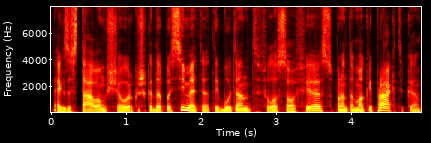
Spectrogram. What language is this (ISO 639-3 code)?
lit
